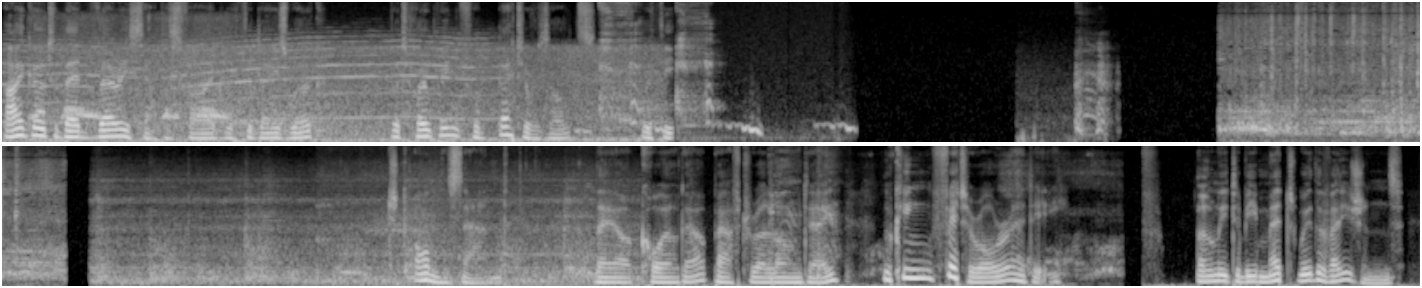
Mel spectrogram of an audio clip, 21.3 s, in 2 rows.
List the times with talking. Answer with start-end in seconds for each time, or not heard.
0.0-5.0, 13.5-14.4, 15.1-18.6, 19.3-21.1.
